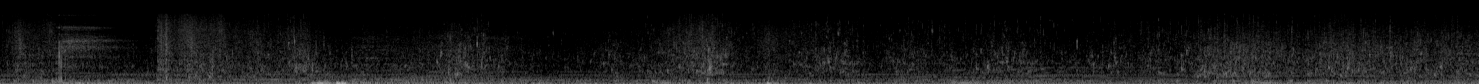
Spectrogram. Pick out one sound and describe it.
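Water splashes as large birds wade through it.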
